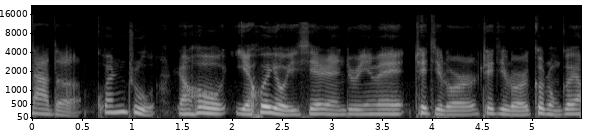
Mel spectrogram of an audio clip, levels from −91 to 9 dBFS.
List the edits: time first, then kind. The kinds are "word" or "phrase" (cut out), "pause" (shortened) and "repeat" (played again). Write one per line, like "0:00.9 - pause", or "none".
0:01.3 - pause
0:03.8 - pause

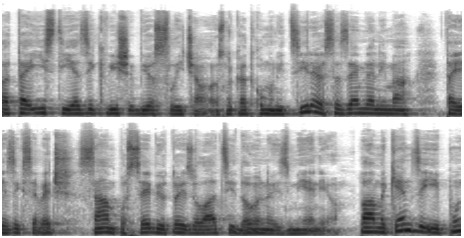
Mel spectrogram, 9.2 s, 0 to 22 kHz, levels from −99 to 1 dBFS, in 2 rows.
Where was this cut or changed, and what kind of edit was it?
0:01.2 - word

